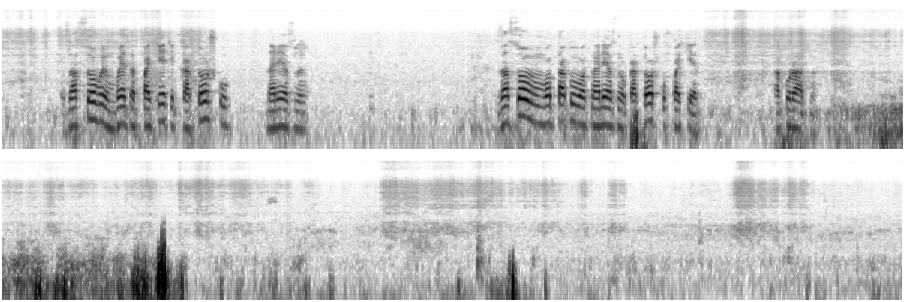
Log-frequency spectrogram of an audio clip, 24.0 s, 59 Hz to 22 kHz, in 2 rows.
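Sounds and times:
plastic bag rustling and crinkling: 0.0s - 2.9s, 9.3s - 16.4s, 17.0s - 20.5s, 21.7s - 24.0s.

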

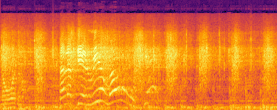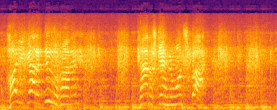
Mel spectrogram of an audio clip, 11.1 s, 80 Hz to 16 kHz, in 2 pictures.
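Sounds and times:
rock and roll band playing: 0.0s - 11.0s.

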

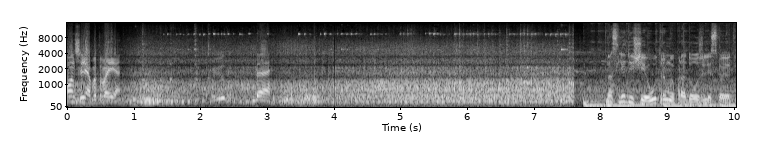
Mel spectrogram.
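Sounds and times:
vehicle road noise: 0.0s - 10.0s
music: 7.7s - 10.0s.

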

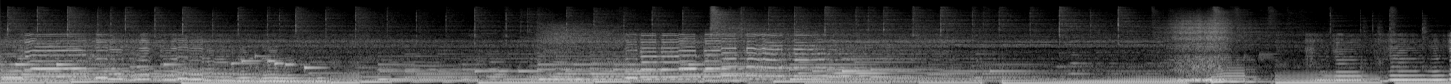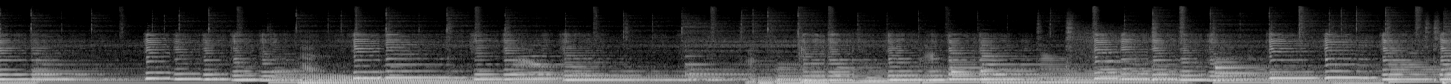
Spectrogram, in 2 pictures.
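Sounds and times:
saxophone melody: 0.0s - 11.3s, 12.4s - 29.0s
drums with cymbals: 0.0s - 29.0s
fretless electric bass: 0.0s - 29.0s.

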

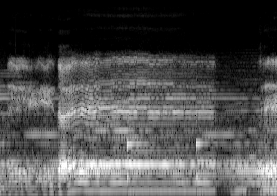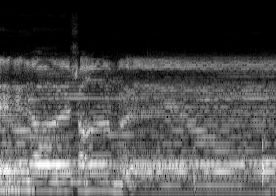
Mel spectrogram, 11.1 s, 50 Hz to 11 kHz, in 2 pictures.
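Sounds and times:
man singing classical phrase: 0.0s - 4.4s, 5.2s - 11.0s
steady drone: 0.0s - 11.0s.

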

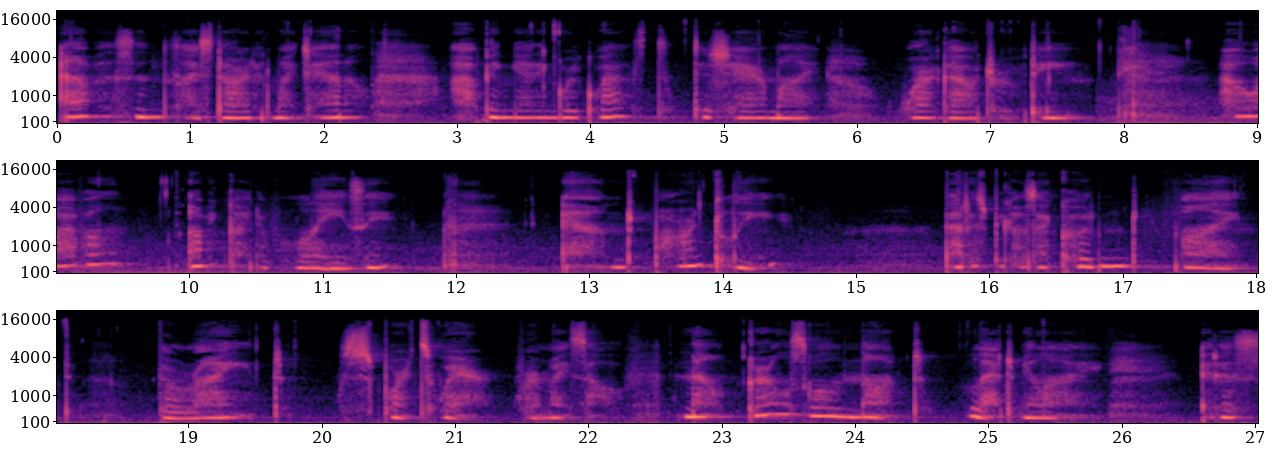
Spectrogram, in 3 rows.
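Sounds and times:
woman whispering: 0.0s - 7.8s, 8.7s - 11.6s, 12.8s - 14.5s, 15.6s - 18.2s, 18.8s - 25.9s, 26.6s - 27.0s.

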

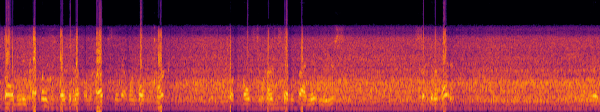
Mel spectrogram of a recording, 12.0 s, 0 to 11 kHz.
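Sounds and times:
engine-room machinery drone: 0.0s - 12.0s.

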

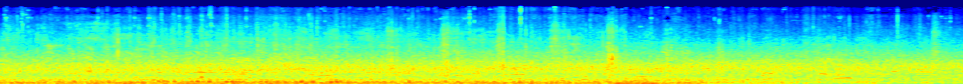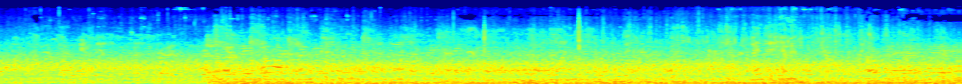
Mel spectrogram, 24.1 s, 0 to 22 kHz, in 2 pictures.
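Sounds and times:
hooves on dirt track: 0.0s - 24.0s.

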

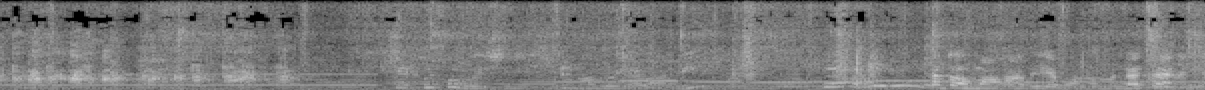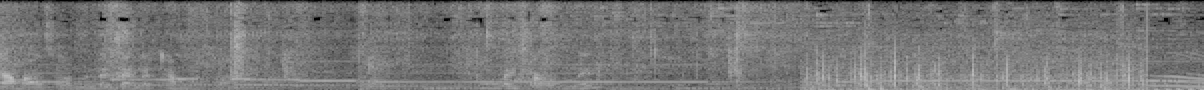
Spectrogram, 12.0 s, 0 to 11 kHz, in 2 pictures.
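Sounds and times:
ducks quacking: 0.0s - 1.9s.

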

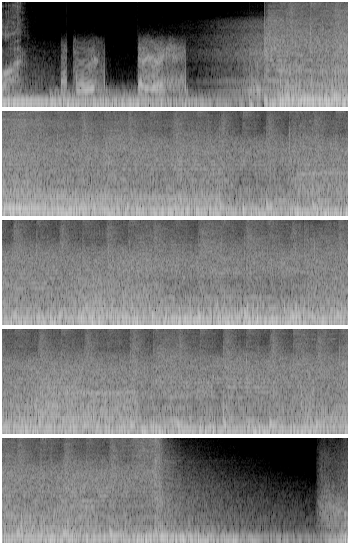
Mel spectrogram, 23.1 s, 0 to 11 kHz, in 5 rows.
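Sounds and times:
background music: 2.4s - 23.0s
truck engines under heavy load: 3.7s - 20.1s.

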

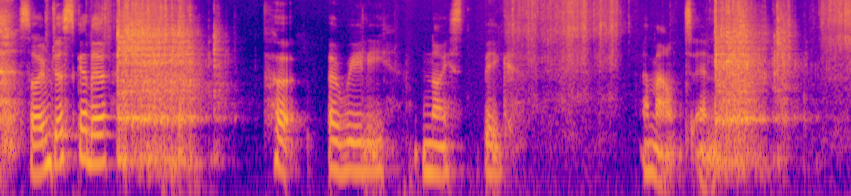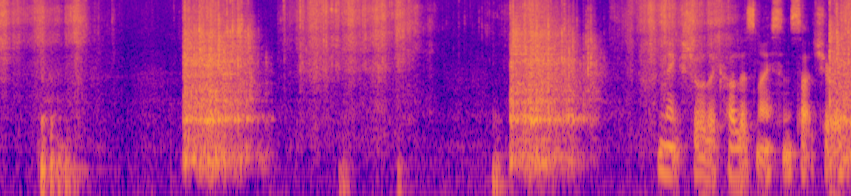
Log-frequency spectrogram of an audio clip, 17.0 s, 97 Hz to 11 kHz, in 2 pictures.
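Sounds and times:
dried cones clattering into metal pot: 0.5s - 2.4s, 7.0s - 9.7s, 10.3s - 17.0s.

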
